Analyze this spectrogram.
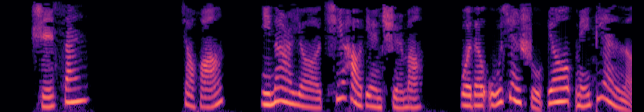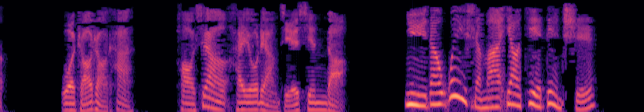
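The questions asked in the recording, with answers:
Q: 女的为什么要借电池?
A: 无线鼠标没电了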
